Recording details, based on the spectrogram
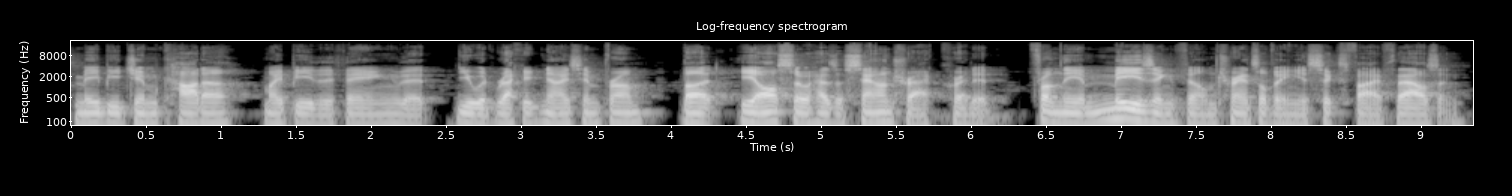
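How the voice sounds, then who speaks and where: A middle-aged man hosting a solo retro podcast in a measured, conversational, matter-of-fact way. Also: low voice, bright, forceful tone. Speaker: podcast host.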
